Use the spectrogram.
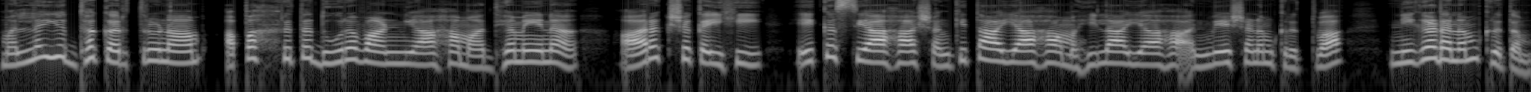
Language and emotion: Sanskrit, neutral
